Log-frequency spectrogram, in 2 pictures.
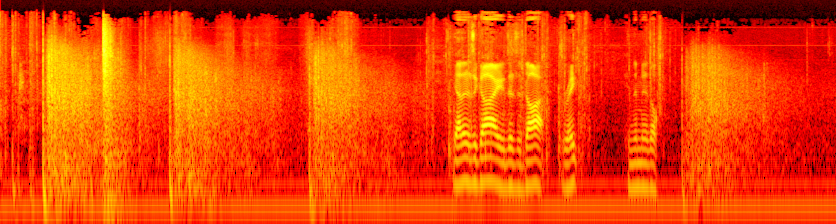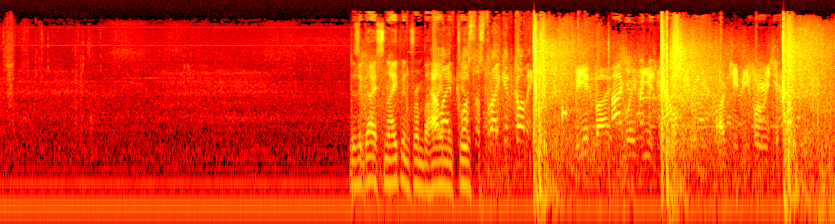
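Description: Gunshots crack and echo in bursts.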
